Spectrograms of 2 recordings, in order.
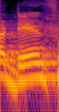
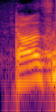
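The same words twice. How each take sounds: First: डेंस with an "e" vowel, as "dens"; correct pronunciation. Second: डांस with a long "aa" vowel; wrong pronunciation. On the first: Teacher tells students the form to use, डेंस said "dens". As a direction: say डेंस to rhyme with "ens". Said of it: "डेंस बोलना आज से". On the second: Teacher warns students off this form, डांस said "daans". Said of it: "डांस नहीं बोलना". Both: Shown as a demonstration.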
